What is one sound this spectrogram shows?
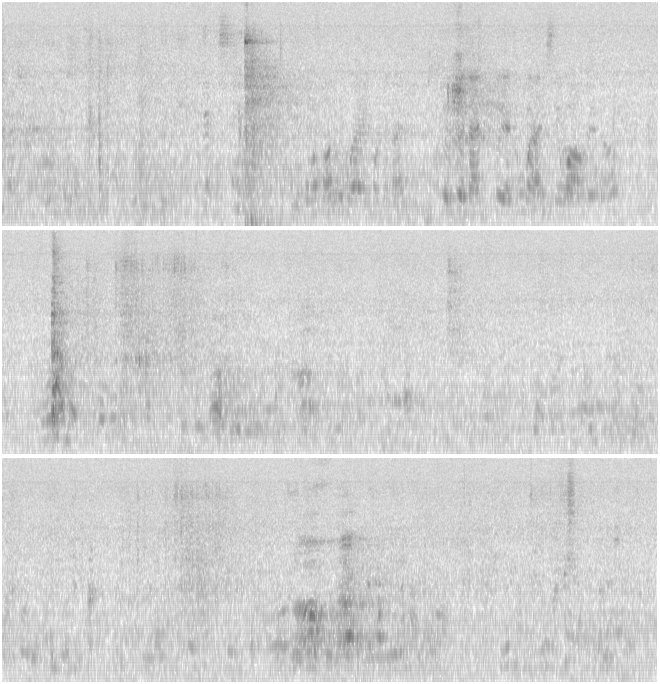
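Parallel bars creak and thump as a gymnast swings on them.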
